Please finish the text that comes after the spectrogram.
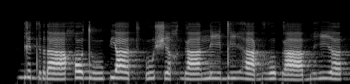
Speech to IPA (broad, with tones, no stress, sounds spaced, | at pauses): ɡ ɪ˥˨ d r aː˨˩˦ χ o˦ d uː˩˥ p j a˥˨ ɐ̯ t͡sʼ u˦ ʃ i˩˥ χ ɡ aː˩˥ n iː˦ d i˦ ɦ a˨˩˦ ɡʱ o˥˨ ɡ aː˨˩˦ bʱ i˥˨ ɐ̯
